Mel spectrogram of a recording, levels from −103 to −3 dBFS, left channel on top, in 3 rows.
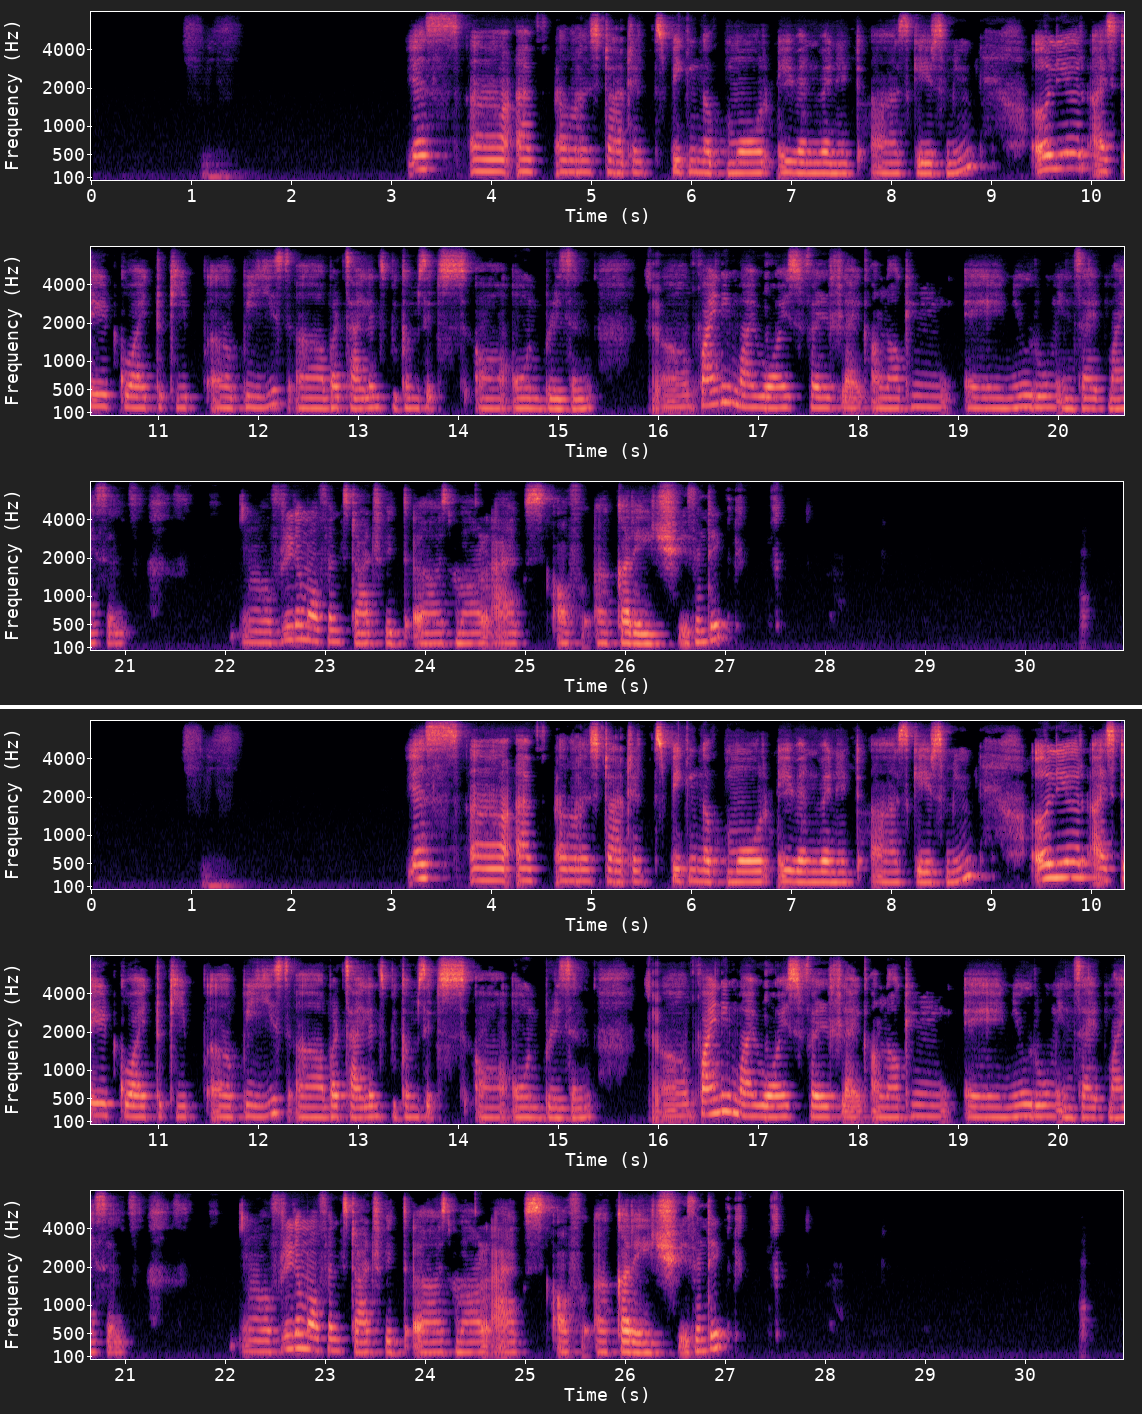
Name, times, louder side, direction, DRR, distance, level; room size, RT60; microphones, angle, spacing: voice 1, 0.9-1.4 3.2-21.4 22.1-27.0 30.5-30.6, right 3 dB, 35° right, 0.8 m, -33 dB
3.9 x 2.8 x 4.6 m
head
